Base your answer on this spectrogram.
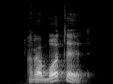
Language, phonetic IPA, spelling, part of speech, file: Russian, [rɐˈbotə(j)ɪt], работает, verb, Ru-работает.ogg
- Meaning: third-person singular present indicative imperfective of рабо́тать (rabótatʹ)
